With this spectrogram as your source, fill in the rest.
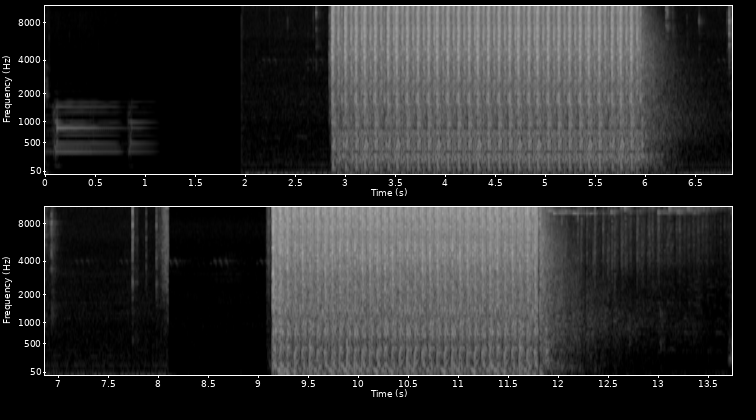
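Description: Automatic gunfire in the video game Zero Hour, two long sustained bursts of dense, loud, thumpy shots separated by quieter gaps with faint clicks and handling noise.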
